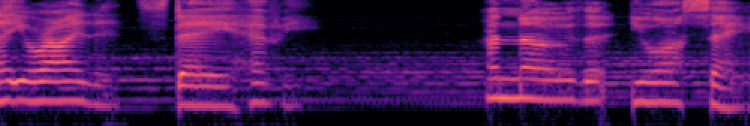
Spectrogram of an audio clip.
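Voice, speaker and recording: A woman speaks very slowly at a fairly low pitch, in a gentle tone with ordinary pitch variation. Music plays in the background. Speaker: bedtime story narrator. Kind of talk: children's sleep meditation. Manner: slow, gentle.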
